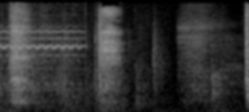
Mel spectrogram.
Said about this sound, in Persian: تلفن بازم مشتری زنگ زد، من رفتم.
